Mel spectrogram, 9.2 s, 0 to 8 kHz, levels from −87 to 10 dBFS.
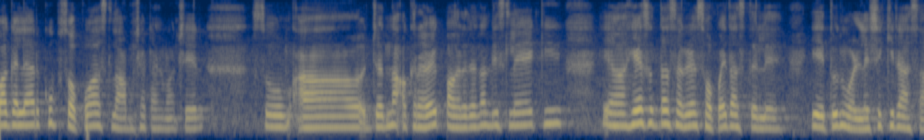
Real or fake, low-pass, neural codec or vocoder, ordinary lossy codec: real; none; none; none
